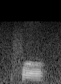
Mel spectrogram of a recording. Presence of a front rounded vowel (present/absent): absent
